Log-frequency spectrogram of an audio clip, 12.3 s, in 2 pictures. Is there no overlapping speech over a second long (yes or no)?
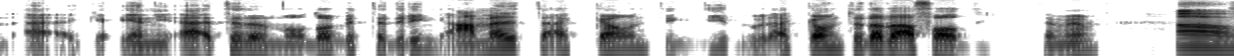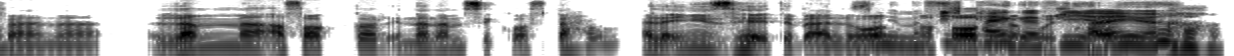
no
